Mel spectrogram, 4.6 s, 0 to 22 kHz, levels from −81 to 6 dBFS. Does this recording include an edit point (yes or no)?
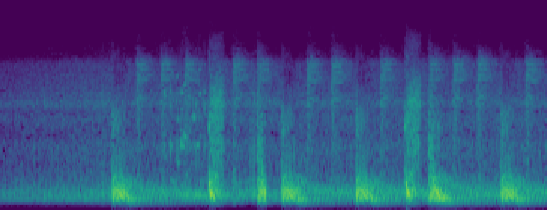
no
